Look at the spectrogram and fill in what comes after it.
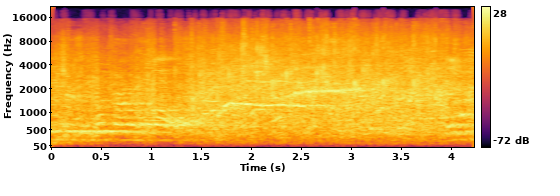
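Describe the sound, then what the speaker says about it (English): Students at a school graduation applaud their teachers: dense, loud clapping from a large crowd that holds steady throughout, with some voices and cheering mixed in. "Students, please give your teachers a good round of applause"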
